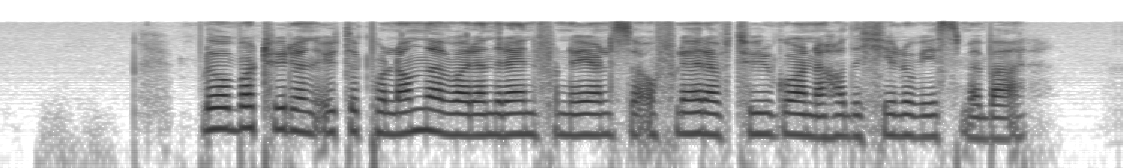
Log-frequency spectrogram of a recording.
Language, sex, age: Norwegian, female, 28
